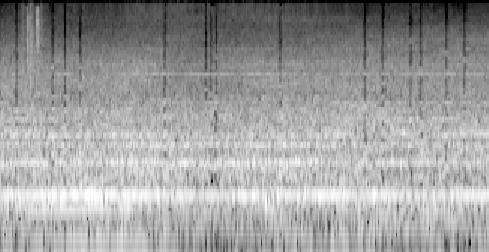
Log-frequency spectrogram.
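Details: Hoover Spectrum (Elite-style upright vacuum) run after installing a new belt and brushroll: steady motor whine with even airflow rush, no belt slapping or squealing; healthy, running properly.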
